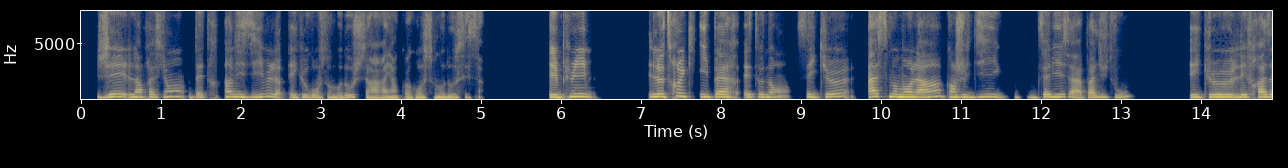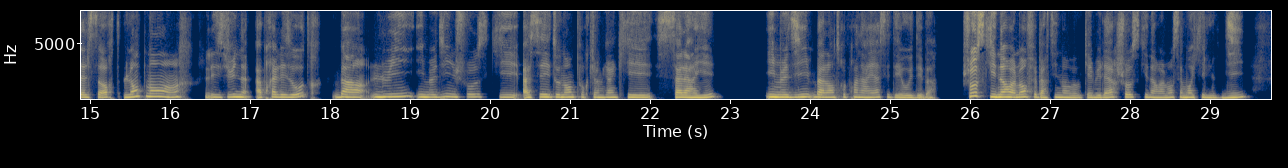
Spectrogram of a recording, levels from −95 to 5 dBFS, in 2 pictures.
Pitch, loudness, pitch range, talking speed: 220 Hz, -18 LUFS, 205-240 Hz, 190 wpm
